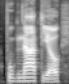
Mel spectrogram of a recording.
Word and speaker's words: pugnatio: For another example, you'd have words like pugnatio. It is a little bit softer, but it is still that guh sound. It's almost like guh in hangnail.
